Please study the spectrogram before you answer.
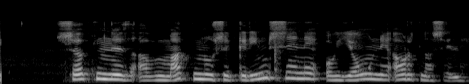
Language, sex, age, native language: Icelandic, male, 11, Icelandic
